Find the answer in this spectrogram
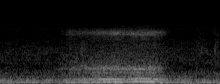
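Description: A brief, faint hummed vocal sound, like a closed-mouth 'mm', lasting about a second, over a steady low room hum.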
